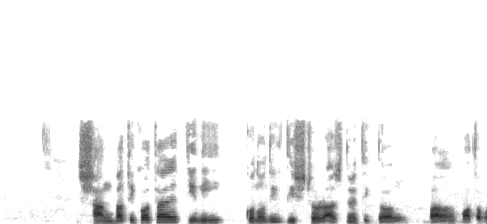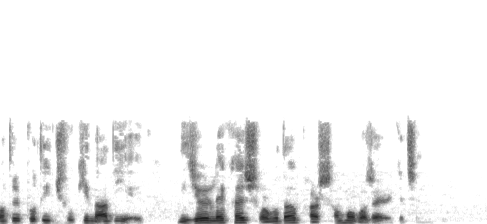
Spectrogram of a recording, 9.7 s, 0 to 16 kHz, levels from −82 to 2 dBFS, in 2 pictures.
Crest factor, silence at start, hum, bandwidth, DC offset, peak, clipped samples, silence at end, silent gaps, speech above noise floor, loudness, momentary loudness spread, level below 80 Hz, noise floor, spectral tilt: 18 dB; 0.8 s; none; 7.8 kHz; under 0.1%; -2 dBFS; under 0.1%; 0.75 s; none; 53 dB; -18 LUFS; 11 LU; -62 dBFS; -71 dBFS; -5 dB/octave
